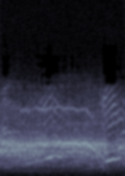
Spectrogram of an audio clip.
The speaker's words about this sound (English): A great air of expectancy. The crowd has sort of reached a stage of hush now. There's barely a sound. They're screaming now.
